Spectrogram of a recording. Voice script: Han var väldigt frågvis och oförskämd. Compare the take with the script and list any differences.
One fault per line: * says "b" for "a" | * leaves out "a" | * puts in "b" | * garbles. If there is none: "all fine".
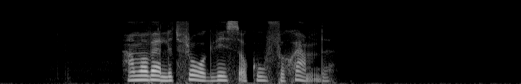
all fine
